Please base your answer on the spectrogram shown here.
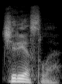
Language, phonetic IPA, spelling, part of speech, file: Russian, [ˈt͡ɕrʲesɫə], чресла, noun, Ru-чресла.ogg
- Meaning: reins, small of the back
